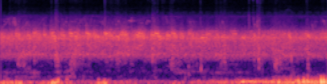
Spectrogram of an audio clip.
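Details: A frog chorus in a rice field, heard as a continuous high, even trill that never pauses, with low rumble and scattered thuds beneath and slightly louder bumps near the end.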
